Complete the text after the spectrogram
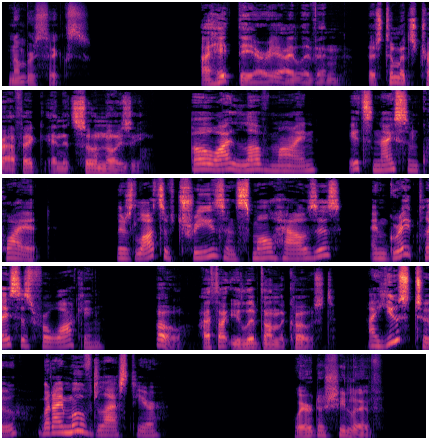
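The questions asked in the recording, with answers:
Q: Where does she live?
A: In a quiet area with lots of trees and small houses (not on the coast)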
